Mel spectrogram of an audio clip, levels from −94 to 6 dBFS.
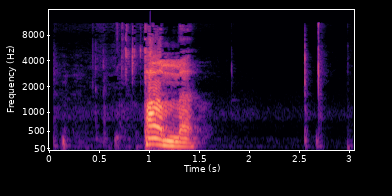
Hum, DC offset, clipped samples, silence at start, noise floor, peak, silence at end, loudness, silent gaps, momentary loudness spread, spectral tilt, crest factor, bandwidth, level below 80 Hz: none; under 0.1%; under 0.1%; 0.8 s; -77 dBFS; 0 dBFS; 1.6 s; -14 LUFS; none; 26 LU; -6 dB/octave; 20 dB; 11.5 kHz; -56 dBFS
